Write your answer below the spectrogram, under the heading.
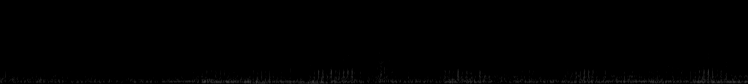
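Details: Sleepy Persian Chinchilla cat purring as it dozes off, a quiet, low vibrating rumble that swells slightly after two seconds, over a steady background hiss.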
